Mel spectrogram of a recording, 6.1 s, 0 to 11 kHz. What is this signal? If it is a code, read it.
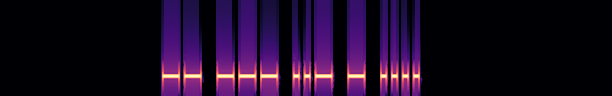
Morse code, heard as a keyed tone, about 22 wpm, 690 Hz. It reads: MOUTH
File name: 5 Letter Words - First 3 Letters Given - 22wpm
